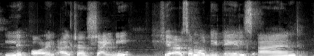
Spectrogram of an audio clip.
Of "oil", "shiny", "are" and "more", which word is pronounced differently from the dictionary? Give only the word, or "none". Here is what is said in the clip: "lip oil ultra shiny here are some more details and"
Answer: none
